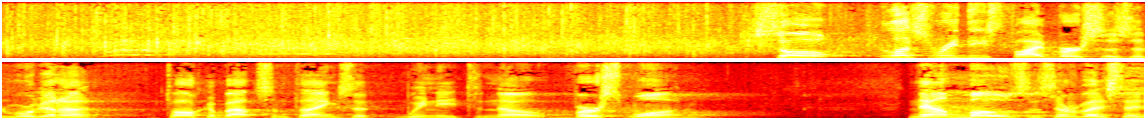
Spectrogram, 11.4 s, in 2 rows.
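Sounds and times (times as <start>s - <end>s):
audience applause: 0.0s - 5.0s
speech: 3.9s - 9.4s, 10.3s - 11.4s.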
